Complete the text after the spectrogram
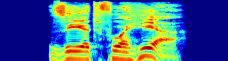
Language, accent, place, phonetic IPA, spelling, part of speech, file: German, Germany, Berlin, [ˌzeːət foːɐ̯ˈheːɐ̯], sehet vorher, verb, De-sehet vorher.ogg
- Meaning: second-person plural subjunctive I of vorhersehen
